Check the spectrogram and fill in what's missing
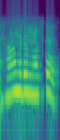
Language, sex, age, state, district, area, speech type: Odia, female, 30-45, Odisha, Sambalpur, rural, conversation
